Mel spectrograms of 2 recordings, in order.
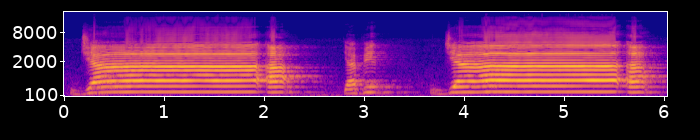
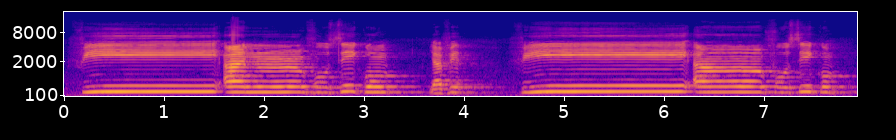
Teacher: مد متصل اور مد منفصل کو 2 یا 2.5 الف، 2 الف بھی کھینچ سکتے ہیں، 2.5 الف بھی کھینچ سکتے ہیں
